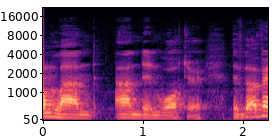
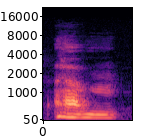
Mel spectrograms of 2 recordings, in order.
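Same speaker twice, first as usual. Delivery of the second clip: normal talking voice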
